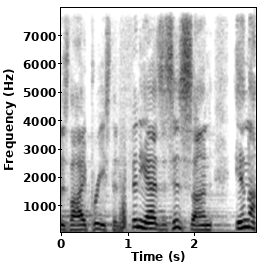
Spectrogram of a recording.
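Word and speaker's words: Phinehas: so what brought the end of the plague we get pinhas that's the I'm just impressing you with my Hebrew pronunciation which is probably bad if some if somebody knows Hebrew is here Phineas as I call him Phineas is what it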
